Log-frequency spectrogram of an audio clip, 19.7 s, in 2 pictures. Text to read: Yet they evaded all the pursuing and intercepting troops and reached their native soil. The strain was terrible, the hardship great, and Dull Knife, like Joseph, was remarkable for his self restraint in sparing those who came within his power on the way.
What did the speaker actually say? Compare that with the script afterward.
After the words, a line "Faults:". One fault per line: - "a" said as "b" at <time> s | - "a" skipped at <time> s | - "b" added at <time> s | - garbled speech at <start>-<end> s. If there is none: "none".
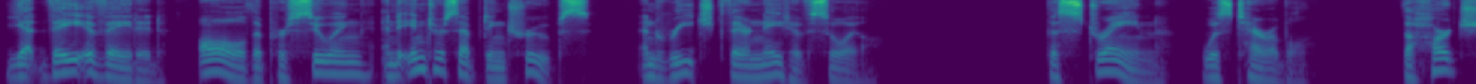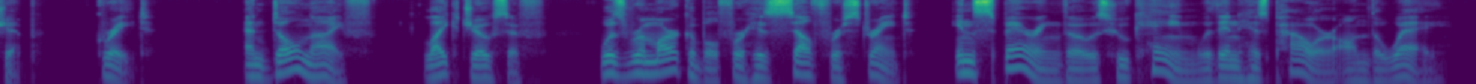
Yet they evaded all the pursuing and intercepting troops and reached their native soil. The strain was terrible, the hardship great, and Dull Knife, like Joseph, was remarkable for his self restraint in sparing those who came within his power on the way.
Faults:
none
